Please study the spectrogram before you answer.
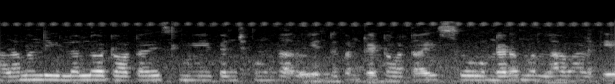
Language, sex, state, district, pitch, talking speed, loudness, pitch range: Telugu, female, Andhra Pradesh, Krishna, 200 Hz, 105 wpm, -17 LUFS, 190-205 Hz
